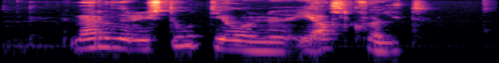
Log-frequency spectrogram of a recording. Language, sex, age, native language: Icelandic, male, 13, Icelandic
